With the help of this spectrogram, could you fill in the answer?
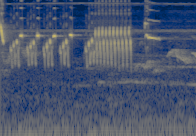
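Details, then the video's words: Belgian canary giving short chirped note groups that step upward, then a quick buzzy rattle of repeated notes, followed by a single high whistled slur and a soft lower tone. "The Sound Of The Belgian Canary Tempts Your Canary To Sing"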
